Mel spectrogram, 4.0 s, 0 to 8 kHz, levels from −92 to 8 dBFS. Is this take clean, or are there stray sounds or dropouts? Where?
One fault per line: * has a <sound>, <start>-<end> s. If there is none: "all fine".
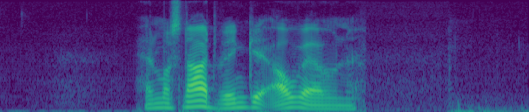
all fine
